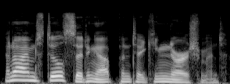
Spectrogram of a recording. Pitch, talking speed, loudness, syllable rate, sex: 135 Hz, 210 wpm, -15 LUFS, 5.4 syllables/s, male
